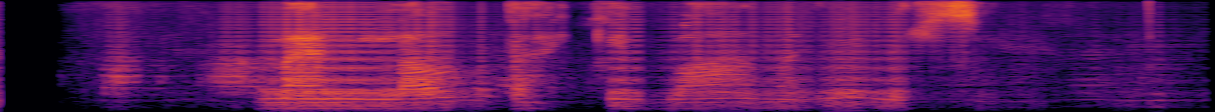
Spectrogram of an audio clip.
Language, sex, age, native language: Icelandic, female, 40-49, Icelandic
